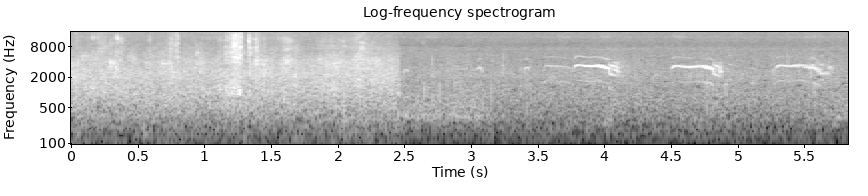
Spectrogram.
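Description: Faint outdoor quiet: a soft hiss with a few light clicks that stops abruptly about halfway through, then a small bird calling four short slurred notes, a little under a second apart.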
